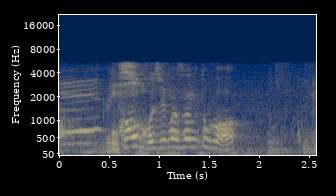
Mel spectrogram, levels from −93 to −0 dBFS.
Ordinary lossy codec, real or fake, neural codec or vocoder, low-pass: none; real; none; 5.4 kHz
